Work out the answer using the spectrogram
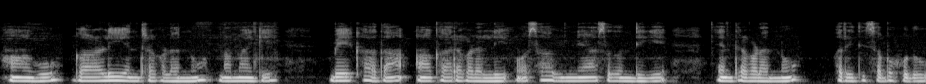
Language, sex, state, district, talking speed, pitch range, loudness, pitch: Kannada, female, Karnataka, Shimoga, 65 wpm, 155-170 Hz, -16 LUFS, 160 Hz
